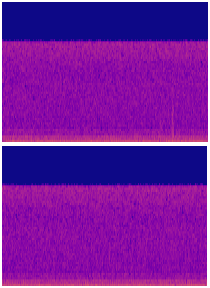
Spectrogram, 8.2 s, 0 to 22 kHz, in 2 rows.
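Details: BMW E46 320cd diesel idling with low engine and outside temperature: low, uneven chug with slightly irregular beat under a steady drone; rough idle, cause not evident, air-mass and selective mass adjustment checked in INPA.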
